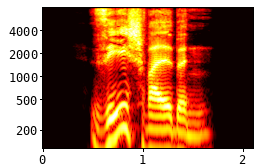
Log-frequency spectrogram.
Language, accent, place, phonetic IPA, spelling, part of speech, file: German, Germany, Berlin, [ˈzeːˌʃvalbn̩], Seeschwalben, noun, De-Seeschwalben.ogg
- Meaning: plural of Seeschwalbe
